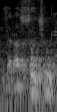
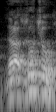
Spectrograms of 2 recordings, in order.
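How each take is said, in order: First: Hushed. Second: Louder. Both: Real, not acted. Repeated, hushed then loud.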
